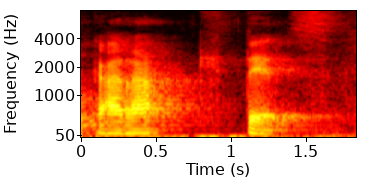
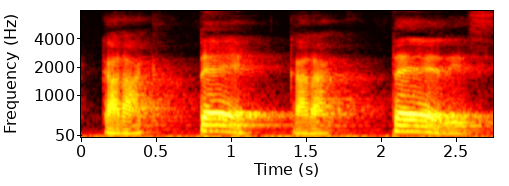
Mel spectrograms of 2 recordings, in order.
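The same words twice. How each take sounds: First: Caracteres mispronounced with stress on RAC. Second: Caracteres slowly, punching TÉ; stress on TE. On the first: Teacher showing the error once more, stress on RAC in caracteres. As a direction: say ca-RÁC-te-res slowly. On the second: Teacher repeating the right plural, stress on TÉ in caracteres. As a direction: sound out ca-rac-TÉ-res. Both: Shown as a demonstration. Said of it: "e não caracteres".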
